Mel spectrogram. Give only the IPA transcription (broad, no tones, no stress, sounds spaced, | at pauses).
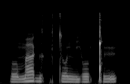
o m a ɡ ɐ k t o n j o ǃ ʉ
